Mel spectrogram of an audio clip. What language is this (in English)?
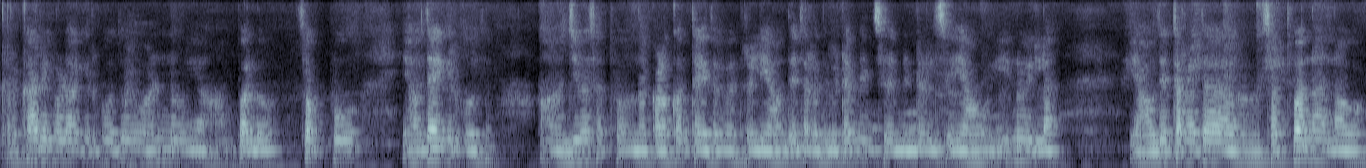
Kannada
